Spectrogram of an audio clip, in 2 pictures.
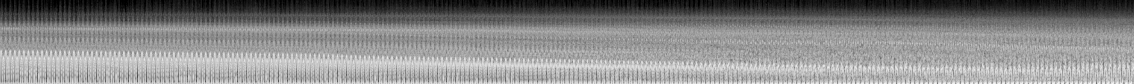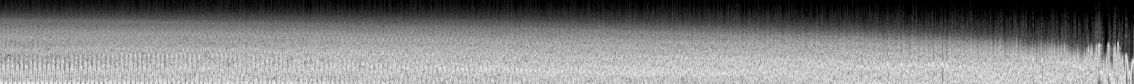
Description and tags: helicopter-like periodic chaos sound, becoming more muffled.
made from 2 sine oscillator frequency modulating each other and some variable controls.
programmed in ChucK programming language.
